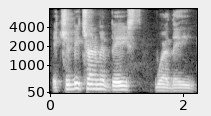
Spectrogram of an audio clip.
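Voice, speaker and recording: A man's voice: mid-range voice, lively intonation, normal speed. A man in a casual podcast chat, opinionated and slangy, swearing freely as he talks. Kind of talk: casual podcast chat about movies and games.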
